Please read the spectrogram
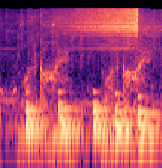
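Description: Film background score: a string of short, low sustained notes, about two or three a second, with a faint high hiss over them that cuts off just before the end.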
